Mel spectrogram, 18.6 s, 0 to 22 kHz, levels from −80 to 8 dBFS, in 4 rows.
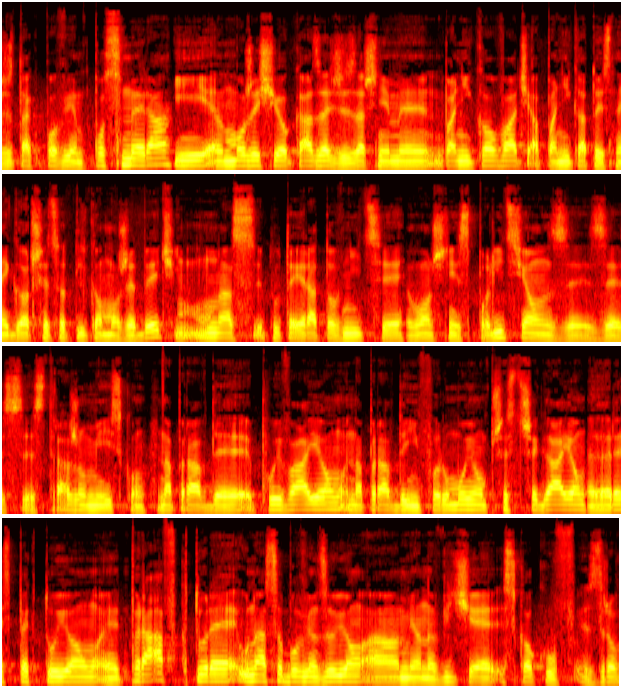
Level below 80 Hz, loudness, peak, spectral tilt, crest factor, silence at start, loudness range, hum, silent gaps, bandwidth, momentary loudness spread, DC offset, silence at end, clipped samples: -50 dBFS; -13 LUFS; 0 dBFS; -5 dB/octave; 12 dB; 0 s; 2 LU; none; none; 18 kHz; 5 LU; under 0.1%; 0 s; under 0.1%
